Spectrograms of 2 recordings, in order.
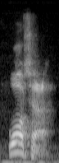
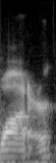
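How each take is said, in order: First: It is said in a BBC British accent. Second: It is said in an American accent. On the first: "then like on the B B C, they're like" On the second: "we say"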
